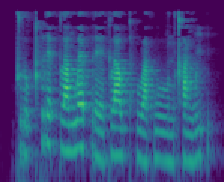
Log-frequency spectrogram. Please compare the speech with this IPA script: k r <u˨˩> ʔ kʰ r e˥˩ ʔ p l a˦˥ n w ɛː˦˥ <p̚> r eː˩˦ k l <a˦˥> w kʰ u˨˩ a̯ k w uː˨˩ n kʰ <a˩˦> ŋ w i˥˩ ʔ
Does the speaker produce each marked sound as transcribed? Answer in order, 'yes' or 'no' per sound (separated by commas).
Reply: yes, yes, yes, no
